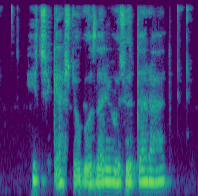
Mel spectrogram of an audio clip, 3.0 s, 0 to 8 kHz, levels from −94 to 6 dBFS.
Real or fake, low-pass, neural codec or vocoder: real; 7.2 kHz; none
